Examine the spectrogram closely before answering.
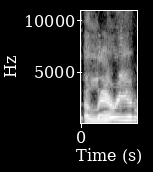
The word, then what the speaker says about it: Elarion: I always pronounce this wrong. Is this Alyan Resonance, right, Azria?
